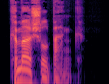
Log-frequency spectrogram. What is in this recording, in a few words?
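"commercial bank", English, British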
